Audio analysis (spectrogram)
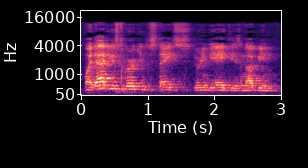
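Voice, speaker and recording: A man's voice: mid-range voice, fairly quick, warm tone. A man in his thirties with a Finnish accent, a native Finnish speaker, giving a chatty, self-deprecating conference talk with a handheld mic on a stage. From Finland. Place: large hall on a stage. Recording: echoey hall, far from the mic.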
